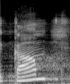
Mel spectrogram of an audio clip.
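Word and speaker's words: calm: next word है सी ए एल एम इसे पढ़ेंगे दोस्तों काम सी ए एल एम इसे पढ़ेंगे काम देखिए यहां पर भी एल जो है यह साइलेंट है इस एल का उच्चारण नहीं करना है काम मतलब हो जाएगा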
